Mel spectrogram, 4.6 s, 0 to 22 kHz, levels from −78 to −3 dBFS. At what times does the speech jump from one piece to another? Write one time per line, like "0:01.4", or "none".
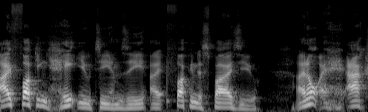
0:02.1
